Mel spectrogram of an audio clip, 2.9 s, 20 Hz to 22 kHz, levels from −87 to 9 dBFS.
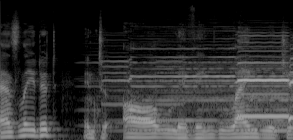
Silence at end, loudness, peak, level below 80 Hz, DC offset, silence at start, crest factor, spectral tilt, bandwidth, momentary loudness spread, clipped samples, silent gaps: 0 s; -28 LUFS; -14 dBFS; -64 dBFS; under 0.1%; 0 s; 16 dB; -5 dB/octave; 17.5 kHz; 16 LU; under 0.1%; none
